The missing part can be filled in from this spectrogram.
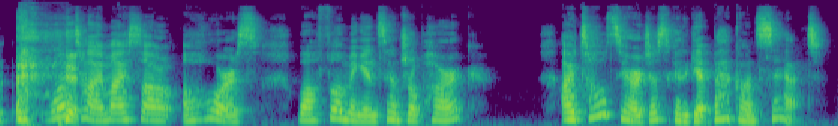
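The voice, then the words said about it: Kim Cattrall impression. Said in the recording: “I can do a good Kim Cattrall.”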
